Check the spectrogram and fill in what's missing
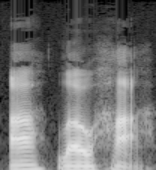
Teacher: three syllables, the first is a single vowel sound, the other two have what's called CV structure, a consonant sound followed by a vowel sound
